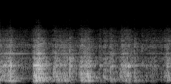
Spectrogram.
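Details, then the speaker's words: Gain knob on a borrowed Mesa Boogie Studio 22 valve amp makes irregular scratchy crackles and pops as it turns; a dust-dirty pot, to be treated by spraying contact cleaner into it. "So I'll just show you what the problem is. As you can hear, the gain knob's got a really bad crackle."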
